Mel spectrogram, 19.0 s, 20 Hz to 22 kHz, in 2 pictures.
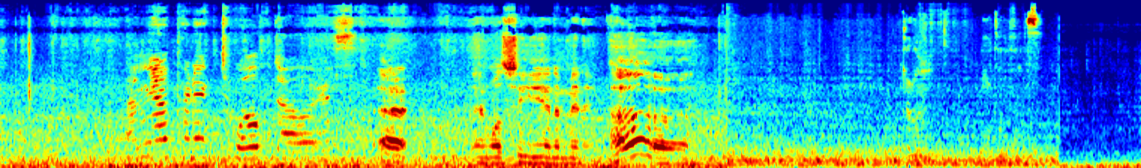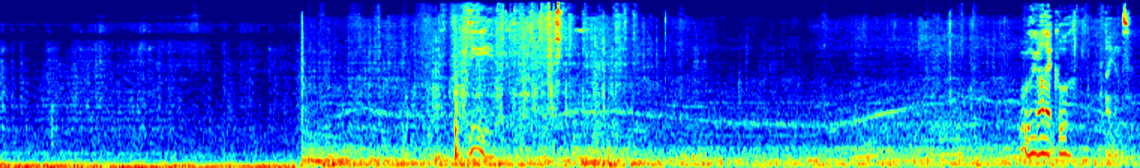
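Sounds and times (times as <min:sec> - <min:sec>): car engine rumbling on road: 0:00.0 - 0:19.0.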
